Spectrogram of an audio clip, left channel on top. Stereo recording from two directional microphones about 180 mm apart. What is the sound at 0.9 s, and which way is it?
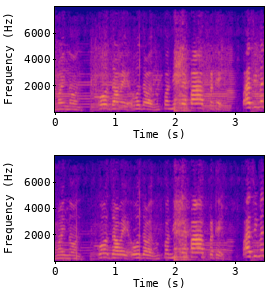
A woman's voice, 60° left (ahead or behind).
